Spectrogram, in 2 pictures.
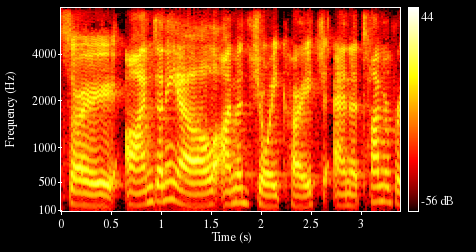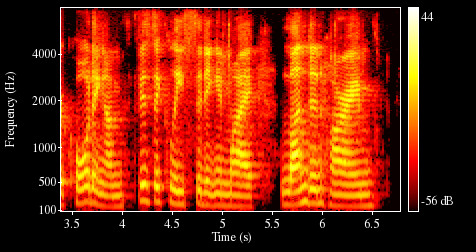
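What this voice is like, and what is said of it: Australian accent. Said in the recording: “I'll try and ramp up my Aussie accent”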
